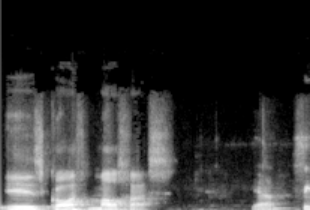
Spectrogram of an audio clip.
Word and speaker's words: Malgas: my name is garth malhas yeah see it's that g in your last name that i just can't pronounce it's like you have to use the back your tongue or something yeah it's very challenging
